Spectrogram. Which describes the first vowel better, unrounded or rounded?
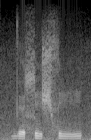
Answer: unrounded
